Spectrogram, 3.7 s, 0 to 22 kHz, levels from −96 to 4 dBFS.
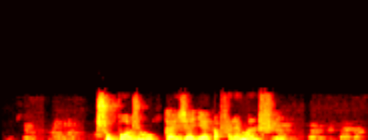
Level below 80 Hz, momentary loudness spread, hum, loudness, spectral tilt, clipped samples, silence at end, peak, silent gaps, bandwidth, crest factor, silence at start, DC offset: -56 dBFS; 20 LU; none; -16 LUFS; -4 dB/octave; under 0.1%; 0.05 s; -2 dBFS; none; 7.8 kHz; 16 dB; 0.25 s; under 0.1%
